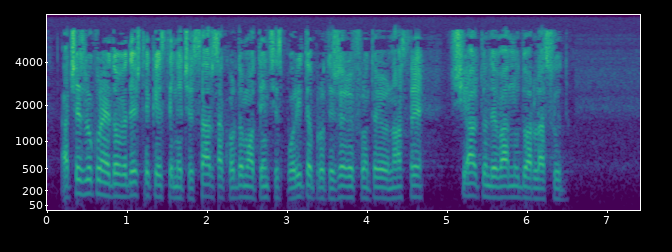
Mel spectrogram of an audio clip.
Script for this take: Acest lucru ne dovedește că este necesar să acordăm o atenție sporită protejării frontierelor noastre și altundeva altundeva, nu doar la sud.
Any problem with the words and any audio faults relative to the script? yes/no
yes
